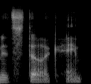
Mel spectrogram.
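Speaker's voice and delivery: ordinary talk, nothing marked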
